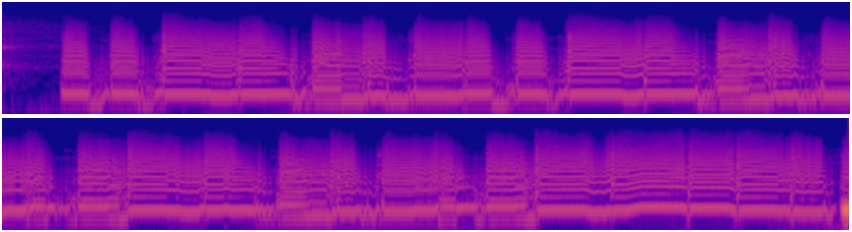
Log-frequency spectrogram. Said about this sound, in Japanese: 続いてはこのコーナー。山田とろすけ速報音楽、カモンアクション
